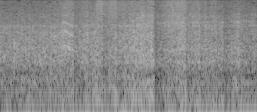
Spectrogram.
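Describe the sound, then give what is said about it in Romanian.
Steady roar of morning road traffic on the road to Bucharest, Romania, with cars and trucks passing, a dense continuous rumble with engines and tire noise blending together, no voices. “Supraaglomerarea se vede peste tot, dar mai ales în trafic dimineața pe drumul către București.”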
